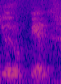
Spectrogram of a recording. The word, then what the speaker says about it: European: Okay, the word is pronounced with YU, a European, and that's why you can see I have put a here in front of the vowel sound.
